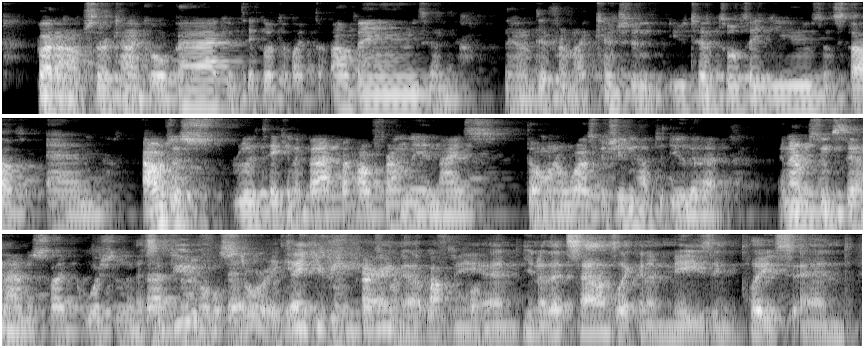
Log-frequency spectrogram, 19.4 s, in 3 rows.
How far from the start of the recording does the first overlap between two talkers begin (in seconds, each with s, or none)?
13.9 s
